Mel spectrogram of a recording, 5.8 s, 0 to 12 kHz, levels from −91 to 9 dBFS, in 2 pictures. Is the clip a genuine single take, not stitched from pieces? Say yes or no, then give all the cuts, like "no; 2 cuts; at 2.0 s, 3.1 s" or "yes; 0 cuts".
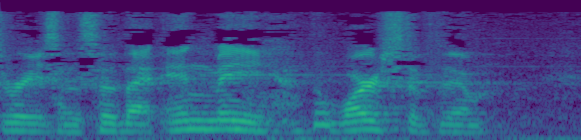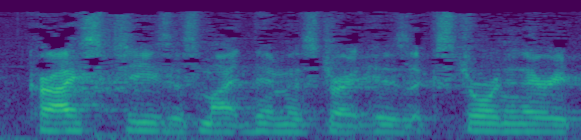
yes; 0 cuts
